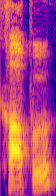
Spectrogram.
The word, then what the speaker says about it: kapu: that area as well couple who's gonna be pronounced as kapu so it's fairly easy to pronounce for all of you once again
